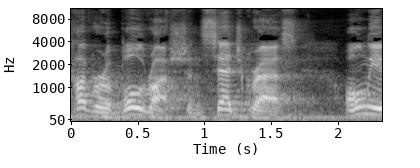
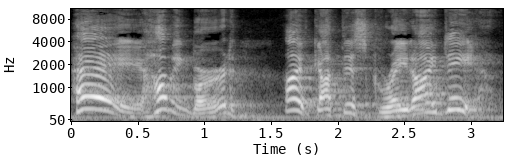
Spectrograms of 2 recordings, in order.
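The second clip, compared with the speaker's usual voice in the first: excited idea; 8 semitones higher, 4 dB louder than usual. Acted. Coyote calls to hummingbird.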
